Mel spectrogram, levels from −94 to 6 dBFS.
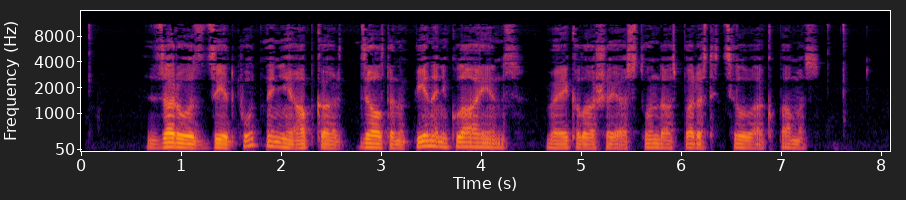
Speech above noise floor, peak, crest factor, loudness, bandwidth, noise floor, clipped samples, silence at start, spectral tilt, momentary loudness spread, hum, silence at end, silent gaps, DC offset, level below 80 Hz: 50 dB; -6 dBFS; 20 dB; -24 LUFS; 11.5 kHz; -74 dBFS; under 0.1%; 0.65 s; -5.5 dB/octave; 17 LU; none; 0.75 s; none; under 0.1%; -48 dBFS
